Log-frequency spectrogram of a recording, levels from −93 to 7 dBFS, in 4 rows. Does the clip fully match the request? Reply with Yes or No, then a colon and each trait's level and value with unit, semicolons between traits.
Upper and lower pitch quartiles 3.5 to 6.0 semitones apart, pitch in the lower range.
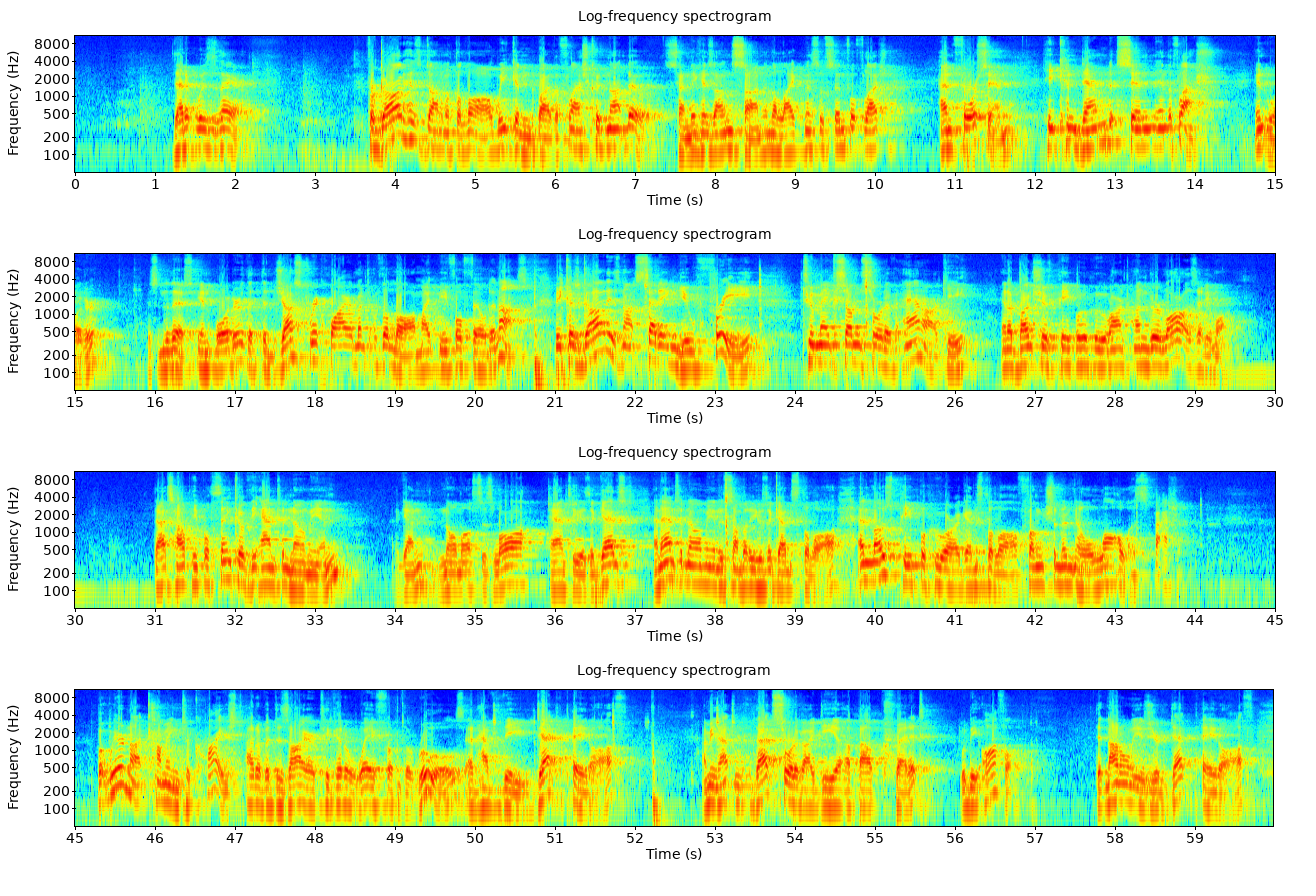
Yes: average, 4.4 semitones; low, 125 Hz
